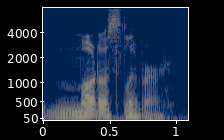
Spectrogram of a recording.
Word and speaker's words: MOTOSLVR: It was created by Motorola, and it's called the Moto Sliver. But they spell it MOTOSLVR.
